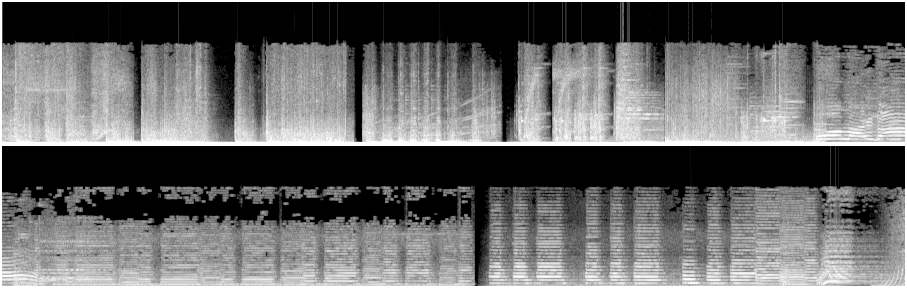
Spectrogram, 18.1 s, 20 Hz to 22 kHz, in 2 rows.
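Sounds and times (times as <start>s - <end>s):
bus horn playing a tune: 9.2s - 17.8s.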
